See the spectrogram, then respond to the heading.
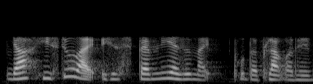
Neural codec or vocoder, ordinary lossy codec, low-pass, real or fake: none; AAC, 32 kbps; 3.6 kHz; real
